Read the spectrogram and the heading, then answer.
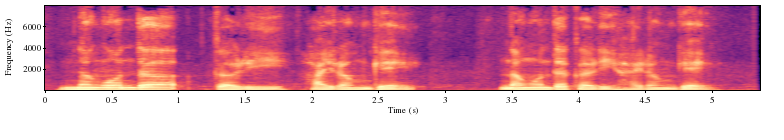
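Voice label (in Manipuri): "Mahakna karigi khao adu puraklibano?", Manipuri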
